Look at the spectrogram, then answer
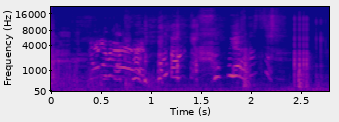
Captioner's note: all laughing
